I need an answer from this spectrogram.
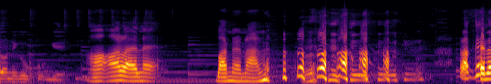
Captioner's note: laughs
